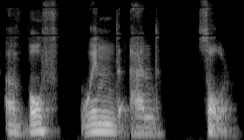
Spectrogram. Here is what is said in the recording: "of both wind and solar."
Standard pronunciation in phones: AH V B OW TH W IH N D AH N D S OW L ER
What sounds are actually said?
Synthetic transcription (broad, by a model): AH V B OW TH W IH N D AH N S OW L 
